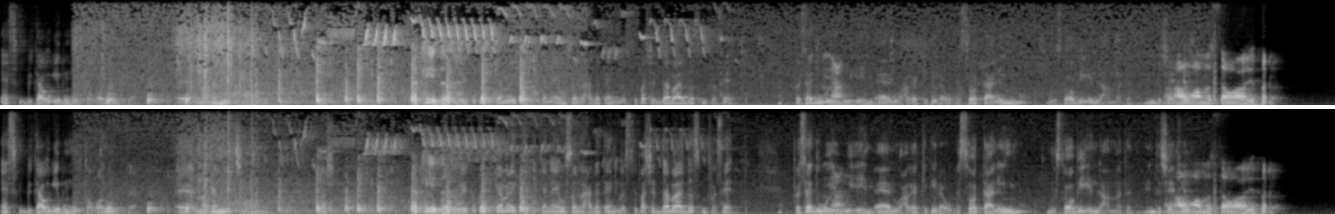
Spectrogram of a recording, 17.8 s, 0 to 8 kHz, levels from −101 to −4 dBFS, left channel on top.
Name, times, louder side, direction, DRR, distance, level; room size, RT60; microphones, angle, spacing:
voice 1, 0.0-1.9 2.3-3.6 4.3-4.4 5.7-9.8 10.6-15.9, right 2 dB, 75° right, 1.3 m, -37 dB
sound 1, 0.9-11.2 11.9-12.8 13.2-13.3 13.6-14.3 15.1-15.2 15.8-16.2, left 6 dB, 70° left, 0.8 m, -35 dB
voice 2, 5.5-6.1 11.0-11.2 15.2-16.9, left 2 dB, 50° left, 1.5 m, -31 dB
16.0 x 15.5 x 4.0 m
head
